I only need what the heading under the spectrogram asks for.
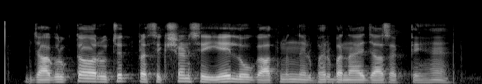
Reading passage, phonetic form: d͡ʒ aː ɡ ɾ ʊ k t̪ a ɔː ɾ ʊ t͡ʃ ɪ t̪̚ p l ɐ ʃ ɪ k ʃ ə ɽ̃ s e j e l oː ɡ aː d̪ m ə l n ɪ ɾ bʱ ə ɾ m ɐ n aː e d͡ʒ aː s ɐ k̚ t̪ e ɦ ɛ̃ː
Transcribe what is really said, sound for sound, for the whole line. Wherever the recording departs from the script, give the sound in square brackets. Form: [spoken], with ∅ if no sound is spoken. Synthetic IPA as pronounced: d͡ʒ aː ɡ ɾ ʊ k t̪ a ɔː ɾ ʊ t͡ʃ ɪ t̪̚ p [ɾ] ɐ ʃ ɪ k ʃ ə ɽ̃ s e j e l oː ɡ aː [t̪] m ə [∅] n ɪ ɾ bʱ ə ɾ [b] ɐ n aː e d͡ʒ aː s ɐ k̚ t̪ e ɦ ɛ̃ː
